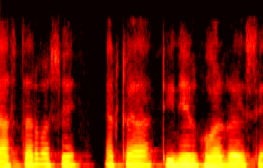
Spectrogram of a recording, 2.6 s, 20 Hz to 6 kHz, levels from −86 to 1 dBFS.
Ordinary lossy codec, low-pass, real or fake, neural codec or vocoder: none; 5.4 kHz; fake; codec, 16 kHz, 4 kbps, FreqCodec, larger model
